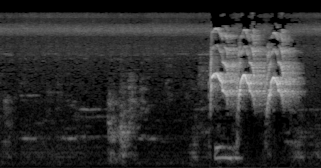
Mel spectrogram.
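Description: A rose-ringed parakeet gives a burst of shrill, repeated calls, about four rising-and-falling notes in just over a second, starting about two and a half seconds in.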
